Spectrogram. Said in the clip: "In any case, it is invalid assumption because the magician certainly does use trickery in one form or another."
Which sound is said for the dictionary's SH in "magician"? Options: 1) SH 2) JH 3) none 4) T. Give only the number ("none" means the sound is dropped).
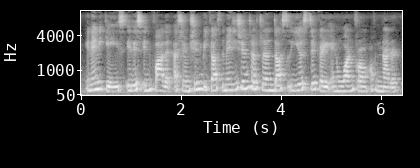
1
